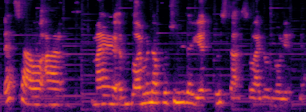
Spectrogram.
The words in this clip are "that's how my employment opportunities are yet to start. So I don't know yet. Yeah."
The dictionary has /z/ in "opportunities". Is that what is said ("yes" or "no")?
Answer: no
